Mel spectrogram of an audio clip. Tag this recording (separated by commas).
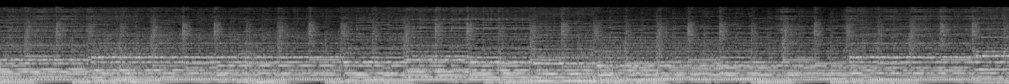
Music, Theme music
